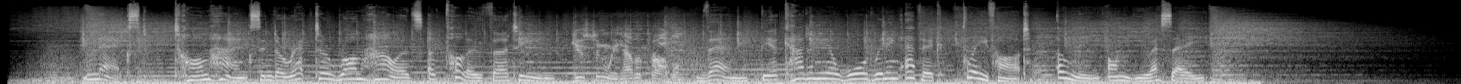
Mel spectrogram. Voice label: TV PROMO; USA TV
